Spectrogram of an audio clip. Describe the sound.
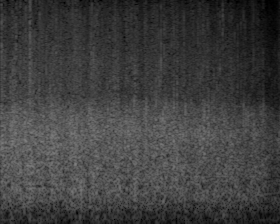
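Audience applause at a church service: steady, dense clapping from many hands that holds level throughout and tapers slightly at the end.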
